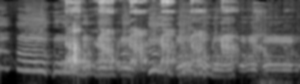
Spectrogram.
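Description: A voice laughing in a long, high run of 'ha ha ha' cackles, one short syllable after another.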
